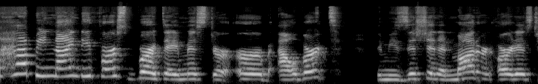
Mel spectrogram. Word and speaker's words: Alpert: Albert. Alpert, sorry.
